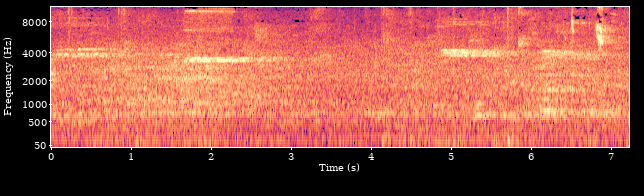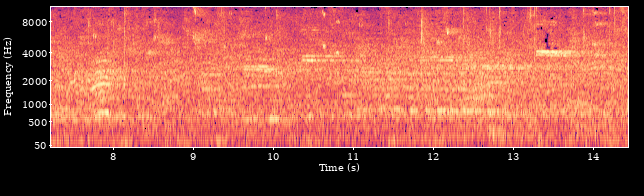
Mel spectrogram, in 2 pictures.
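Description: A large crowd chatters in a big echoing hall.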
